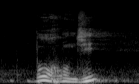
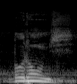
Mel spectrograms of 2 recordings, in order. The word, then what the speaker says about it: Burundi: burundi ou burundi né Tem duas línguas em francês é burundi né e em kirundi é burundi então tem os dois as duas pronúncias e hoje estamos com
